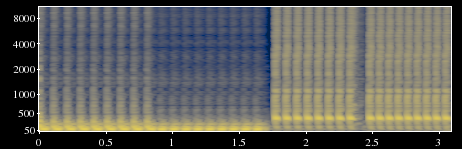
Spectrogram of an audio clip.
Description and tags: Zajo Loop22 02 overrun-fill-rwrk
a few experiments processing one of the beautiful hip-hop beat uploaded by Zajo (see remix link above)
buffer overrun one shot fill
filter, beat, dnb, processing, break, fill, stutter, breakbeat, remix, loop, electro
